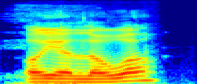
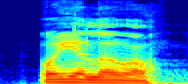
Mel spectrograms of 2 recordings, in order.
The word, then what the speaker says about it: Oyelowo: Uh, the movie is starring George Clooney, Felicity Jones, David Ayelowo. Did I say his name right? – Uh, Oyelowo? – Yeah. Oyelowo. Sorry, David.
